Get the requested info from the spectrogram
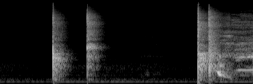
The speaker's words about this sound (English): Slow clap.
